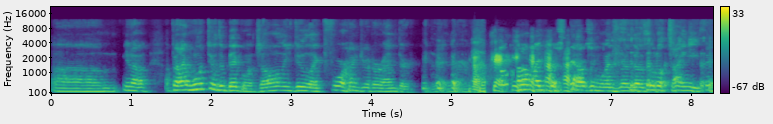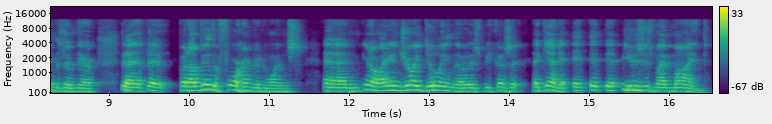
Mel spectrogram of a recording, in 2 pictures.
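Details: Adult man with aphasia after stroke, about nine years post-stroke, still in weekly speech therapy; aphasia.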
